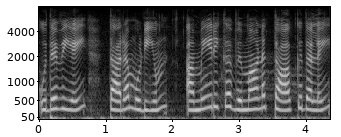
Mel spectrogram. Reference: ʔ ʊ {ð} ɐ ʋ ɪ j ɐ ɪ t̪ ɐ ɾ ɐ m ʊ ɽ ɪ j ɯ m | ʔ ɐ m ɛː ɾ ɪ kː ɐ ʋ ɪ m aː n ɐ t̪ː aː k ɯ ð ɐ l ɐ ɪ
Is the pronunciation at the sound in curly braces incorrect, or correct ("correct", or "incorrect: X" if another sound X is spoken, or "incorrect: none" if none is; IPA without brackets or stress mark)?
correct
